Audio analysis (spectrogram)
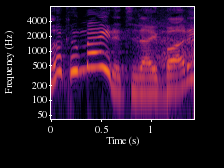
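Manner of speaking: high, sing-song praise for a grown man; patronizing cheer. Retold or imitated. Teachers greeting an adult who finally showed up to class, mock cheery. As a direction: cheer him on like a proud teacher.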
